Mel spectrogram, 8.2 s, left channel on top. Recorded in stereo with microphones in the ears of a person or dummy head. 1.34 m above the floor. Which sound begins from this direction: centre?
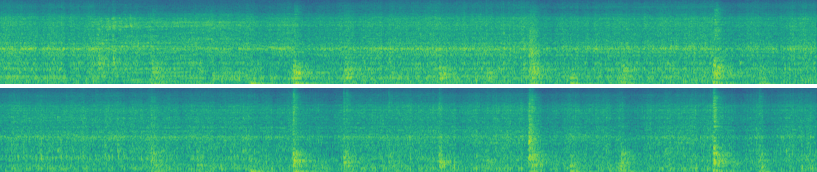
Running footsteps, at 1.5 s.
